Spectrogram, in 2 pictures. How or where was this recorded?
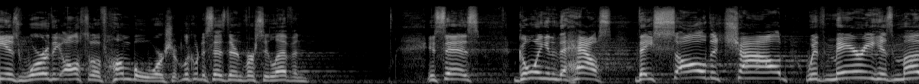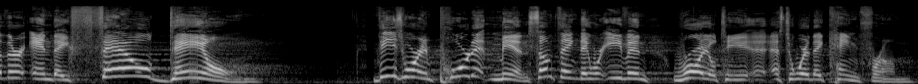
large echoing room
